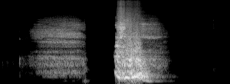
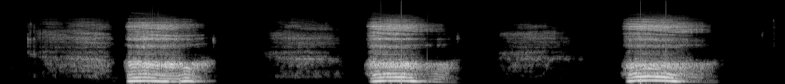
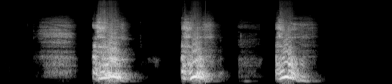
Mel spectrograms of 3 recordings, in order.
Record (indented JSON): {
  "cough_length": "2.3 s",
  "cough_amplitude": 32768,
  "cough_signal_mean_std_ratio": 0.41,
  "exhalation_length": "7.9 s",
  "exhalation_amplitude": 32768,
  "exhalation_signal_mean_std_ratio": 0.47,
  "three_cough_length": "3.9 s",
  "three_cough_amplitude": 32767,
  "three_cough_signal_mean_std_ratio": 0.45,
  "survey_phase": "beta (2021-08-13 to 2022-03-07)",
  "age": "45-64",
  "gender": "Male",
  "wearing_mask": "No",
  "symptom_none": true,
  "smoker_status": "Ex-smoker",
  "respiratory_condition_asthma": false,
  "respiratory_condition_other": false,
  "recruitment_source": "REACT",
  "submission_delay": "1 day",
  "covid_test_result": "Negative",
  "covid_test_method": "RT-qPCR"
}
